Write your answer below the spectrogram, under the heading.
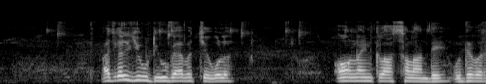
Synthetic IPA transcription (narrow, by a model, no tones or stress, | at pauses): əd͡ʒkəljuːʈjuːbɛːʋətːt͡ʃeːkoːl | ɔːnlaːiːnklaːsːəːlãːnd̪eːʊd̪eːʋəɾ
